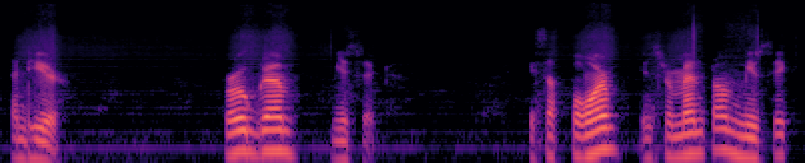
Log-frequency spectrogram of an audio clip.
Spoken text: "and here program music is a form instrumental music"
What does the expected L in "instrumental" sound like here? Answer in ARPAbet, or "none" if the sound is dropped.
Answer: L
